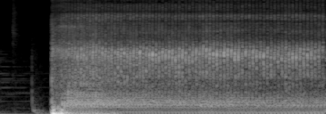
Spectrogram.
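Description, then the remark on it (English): A sudden burst of rushing air starts after a brief silence and keeps hissing and sputtering steadily, like a balloon or tire deflating, loud with no voices; a deflating sound effect. “That sound you hear is the deflating loss on an otherwise historic night for your Portland Trailblazers.”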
